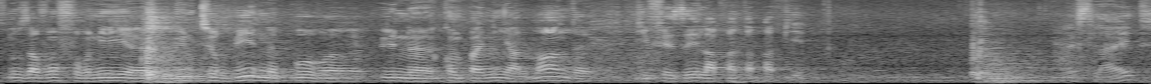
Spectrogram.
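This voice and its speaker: Amid noticeable background noise and audible room echo, a man with a medium-pitched voice speaks very slowly, with ordinary pitch variation and long, frequent pauses. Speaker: company representative. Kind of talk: conference presentation. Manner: hesitant, many fillers.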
